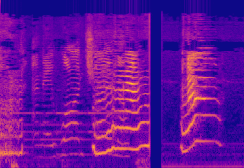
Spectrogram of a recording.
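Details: Domestic cat giving two drawn-out meows, the first rising and holding, the second sliding up then leveling off, with a brief silence between and background music underneath.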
